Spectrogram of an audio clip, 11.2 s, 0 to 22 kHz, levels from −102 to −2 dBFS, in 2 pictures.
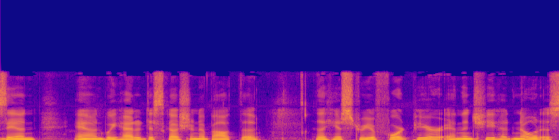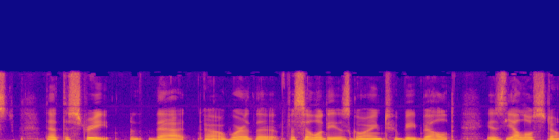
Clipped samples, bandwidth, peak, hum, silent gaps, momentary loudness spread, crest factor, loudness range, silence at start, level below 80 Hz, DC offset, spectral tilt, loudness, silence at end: under 0.1%; 11 kHz; -10 dBFS; none; none; 8 LU; 16 dB; 1 LU; 0 s; -56 dBFS; under 0.1%; -5.5 dB/octave; -28 LUFS; 0 s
